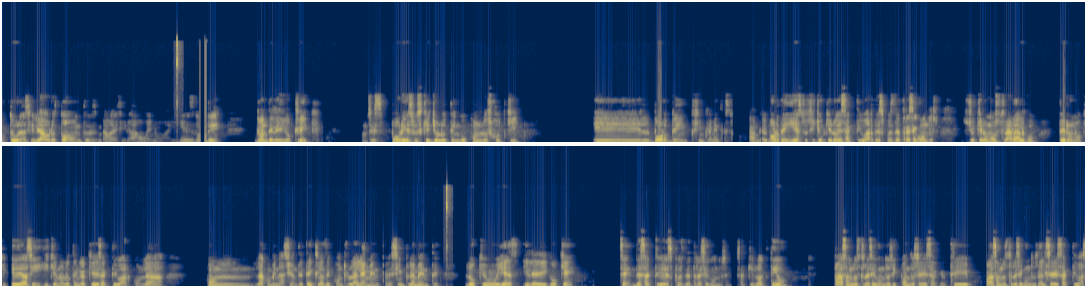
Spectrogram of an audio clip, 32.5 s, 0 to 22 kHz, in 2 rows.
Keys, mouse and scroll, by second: 4.6 alt+Tab, 14.4 ctrl+alt+m, 15.0 ctrl+alt+m, 16.2 ctrl+alt+m, 17.5 ctrl+alt+m, 24.9 ctrl+alt+m, 25.7 ctrl+alt+m, 26.1 ctrl+alt+m.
